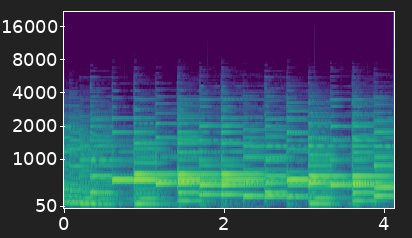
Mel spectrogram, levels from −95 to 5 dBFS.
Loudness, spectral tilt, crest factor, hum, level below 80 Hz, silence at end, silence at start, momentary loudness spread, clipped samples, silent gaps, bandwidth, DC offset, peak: -18 LUFS; -9.5 dB/octave; 14 dB; none; -52 dBFS; 0 s; 0 s; 5 LU; under 0.1%; none; 5 kHz; under 0.1%; -4 dBFS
